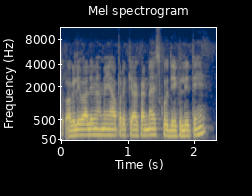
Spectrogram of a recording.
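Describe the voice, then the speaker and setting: A man's voice: mid-range voice, monotone, very fast, mellow, highs cut off. A man acting as teacher, walking through textbook answers step by step and repeating filler phrases as he goes. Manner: repetitive, fills with "yahan par". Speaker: teacher solving textbook exercises.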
